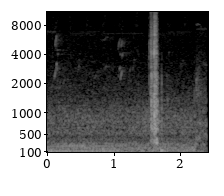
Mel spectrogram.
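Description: A single short DSLR shutter click about one and a half seconds in, from the Canon EOS 80D taking a test shot, over faint outdoor background.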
